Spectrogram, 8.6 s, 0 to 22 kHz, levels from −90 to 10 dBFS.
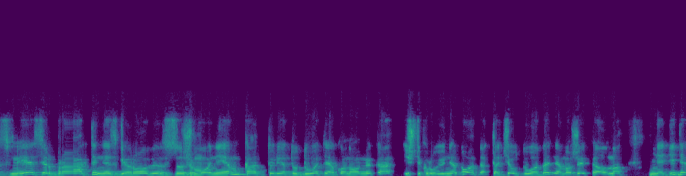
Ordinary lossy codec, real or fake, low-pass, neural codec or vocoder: MP3, 96 kbps; real; 10.8 kHz; none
